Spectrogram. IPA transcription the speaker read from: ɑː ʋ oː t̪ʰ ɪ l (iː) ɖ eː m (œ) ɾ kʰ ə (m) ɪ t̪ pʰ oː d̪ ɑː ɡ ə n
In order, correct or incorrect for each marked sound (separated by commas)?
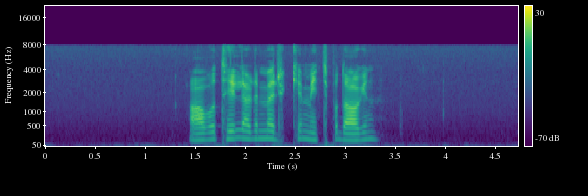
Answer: incorrect, correct, correct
